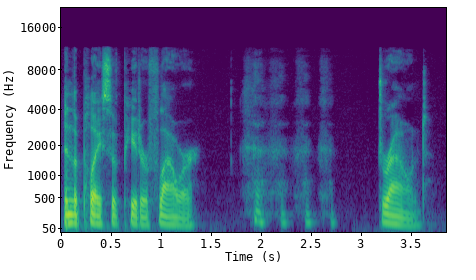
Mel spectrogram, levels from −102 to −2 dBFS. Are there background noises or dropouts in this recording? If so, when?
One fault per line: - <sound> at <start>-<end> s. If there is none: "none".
- laugh at 1.7-2.8 s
